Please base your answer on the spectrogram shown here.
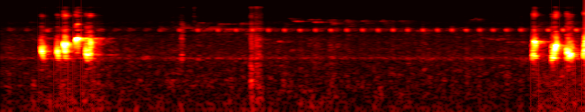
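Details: Red-whiskered bulbul lure song, short and quick-opening: two brief bursts of liquid, chattering warbles separated by a long pause filled with soft, regular high ticking.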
